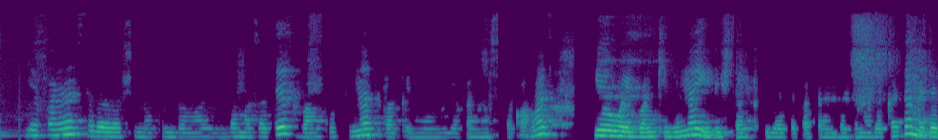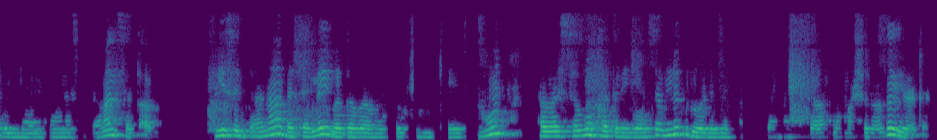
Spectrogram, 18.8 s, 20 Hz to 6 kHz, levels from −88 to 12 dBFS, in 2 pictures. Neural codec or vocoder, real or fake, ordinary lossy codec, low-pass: none; real; MP3, 48 kbps; 5.4 kHz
